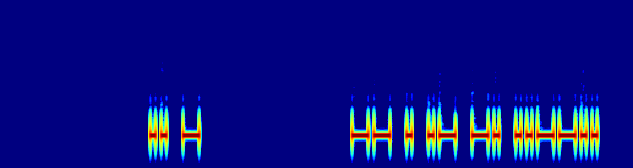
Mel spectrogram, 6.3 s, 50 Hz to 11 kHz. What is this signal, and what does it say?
Morse code, heard as a keyed tone, about 22 wpm, 700 Hz. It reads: IT MEAN?
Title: 4x Word-Spacing - Sentences from Top 200 Words - 22wpm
